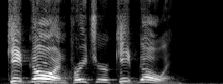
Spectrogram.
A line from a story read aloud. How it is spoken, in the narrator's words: Men all over yelled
